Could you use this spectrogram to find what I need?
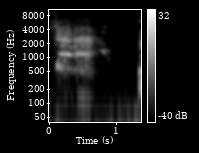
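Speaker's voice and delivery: drawn-out crowd cheer; retold cheer. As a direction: whoop like a thrilled fan.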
